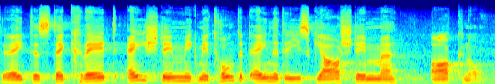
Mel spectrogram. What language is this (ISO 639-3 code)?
gsw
